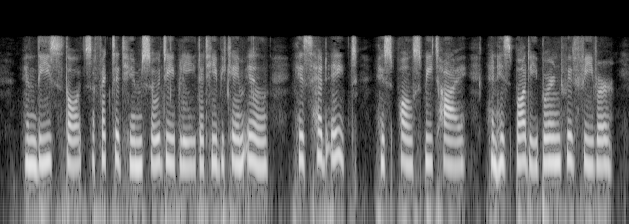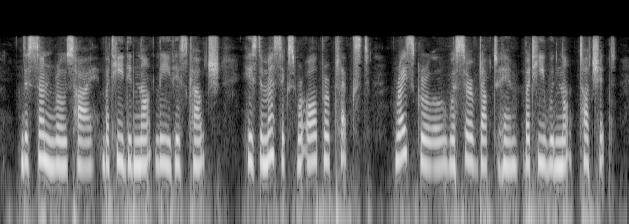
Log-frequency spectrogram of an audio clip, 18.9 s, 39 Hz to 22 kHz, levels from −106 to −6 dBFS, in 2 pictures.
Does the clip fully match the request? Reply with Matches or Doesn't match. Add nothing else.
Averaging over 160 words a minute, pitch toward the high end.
Matches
